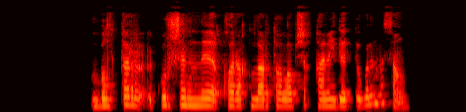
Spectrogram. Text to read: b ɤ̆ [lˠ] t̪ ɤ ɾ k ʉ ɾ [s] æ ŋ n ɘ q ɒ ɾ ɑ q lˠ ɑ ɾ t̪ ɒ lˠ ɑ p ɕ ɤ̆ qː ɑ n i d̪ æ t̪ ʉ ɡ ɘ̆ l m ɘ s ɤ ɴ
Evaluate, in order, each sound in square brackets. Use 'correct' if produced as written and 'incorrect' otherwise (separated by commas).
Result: correct, incorrect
